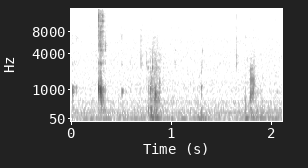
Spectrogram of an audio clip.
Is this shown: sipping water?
yes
